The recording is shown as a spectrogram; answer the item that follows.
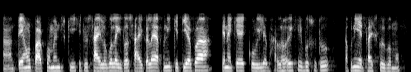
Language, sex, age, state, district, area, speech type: Assamese, male, 45-60, Assam, Biswanath, rural, conversation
